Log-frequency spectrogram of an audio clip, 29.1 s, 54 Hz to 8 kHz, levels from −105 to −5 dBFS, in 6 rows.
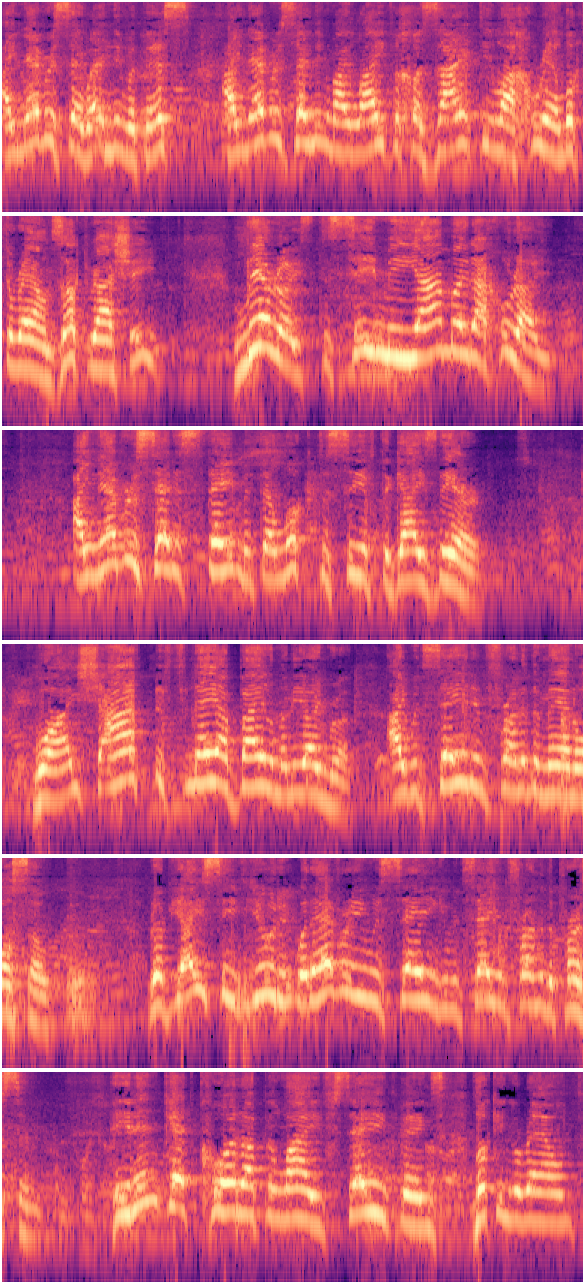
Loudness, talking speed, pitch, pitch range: -14 LUFS, 175 wpm, 250 Hz, 220-285 Hz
